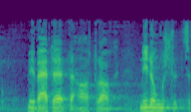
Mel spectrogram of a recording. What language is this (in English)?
Swiss German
